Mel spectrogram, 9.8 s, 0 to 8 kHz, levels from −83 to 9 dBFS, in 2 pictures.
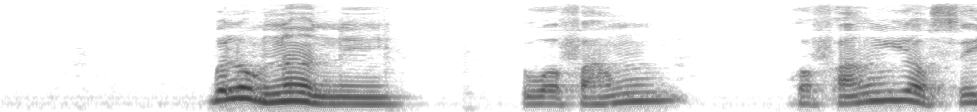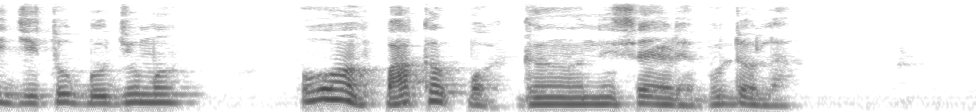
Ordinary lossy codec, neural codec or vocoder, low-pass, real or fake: MP3, 64 kbps; none; 7.2 kHz; real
